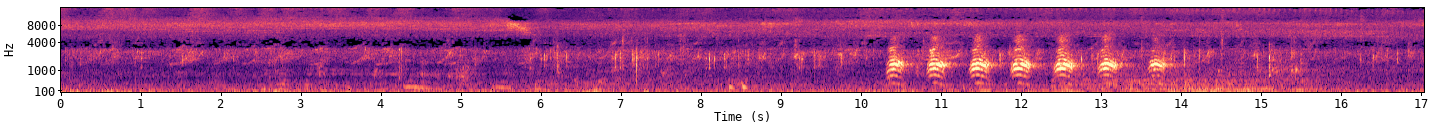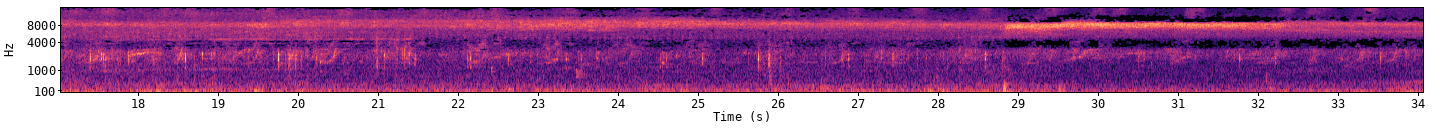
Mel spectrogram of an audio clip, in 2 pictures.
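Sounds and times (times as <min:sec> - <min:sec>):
insects droning: 0:00.0 - 0:34.0
crow cawing: 0:10.3 - 0:14.4.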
